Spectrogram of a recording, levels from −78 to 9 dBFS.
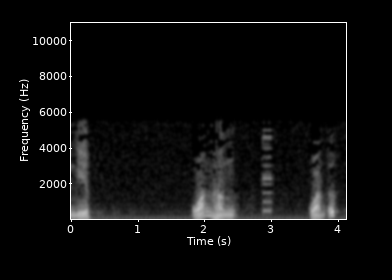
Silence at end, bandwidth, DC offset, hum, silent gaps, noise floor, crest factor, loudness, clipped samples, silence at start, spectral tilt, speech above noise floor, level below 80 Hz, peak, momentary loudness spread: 0.15 s; 5.8 kHz; under 0.1%; 50 Hz at -50 dBFS; none; -51 dBFS; 20 dB; -19 LUFS; under 0.1%; 0 s; -12 dB/octave; 34 dB; -52 dBFS; -2 dBFS; 20 LU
